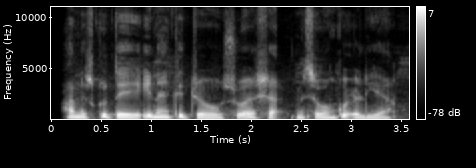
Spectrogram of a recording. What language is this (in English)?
Somali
